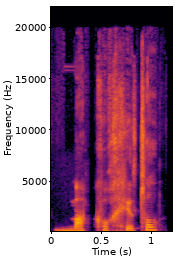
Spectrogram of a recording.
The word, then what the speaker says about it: macuahuitl: Pronunciation. How is it spelled? MACUAHUITL. Yeah, Makohito. Whittle. Okay. Makohitl.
